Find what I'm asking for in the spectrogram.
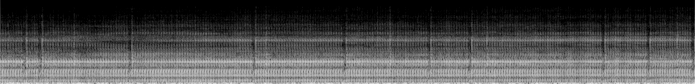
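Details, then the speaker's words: Raider 150 motorcycle at steady cruising speed on a four-lane highway after its muffler fell off; harsh, loud unmuffled drone from the bare exhaust connection. "Nagtataka po yung mga tao kung bakit ang ingay-ingay ng tambutso. Tambutso yung ingay kundi sa connection mismo."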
